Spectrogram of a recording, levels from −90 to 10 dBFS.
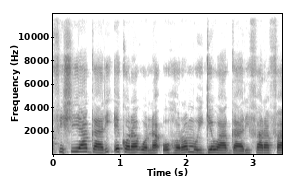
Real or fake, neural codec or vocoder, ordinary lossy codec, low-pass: real; none; none; none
